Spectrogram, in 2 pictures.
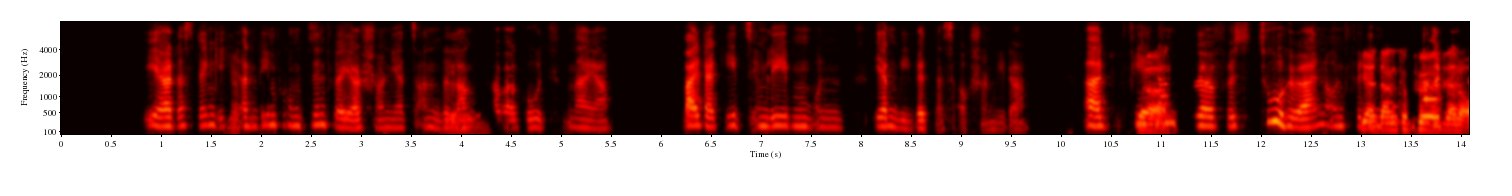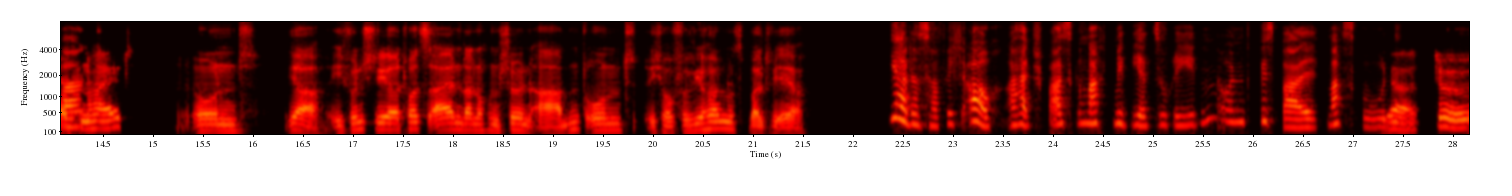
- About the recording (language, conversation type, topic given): German, unstructured, Wie gehst du mit schlechtem Management um?
- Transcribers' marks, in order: joyful: "Ja, das hoffe ich auch"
